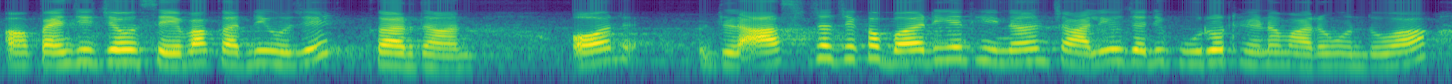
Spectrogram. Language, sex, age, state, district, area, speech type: Sindhi, female, 30-45, Delhi, South Delhi, urban, spontaneous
